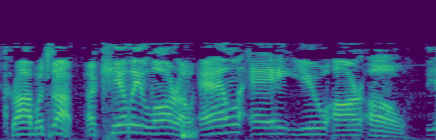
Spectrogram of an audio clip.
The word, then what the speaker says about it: Achille Lauro: Achille Lauro. Lauro. The L is silent. It's the Achille Lauro. I've been saying it wrong. What year was that? You have? Achille Laurel, I thought it was.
